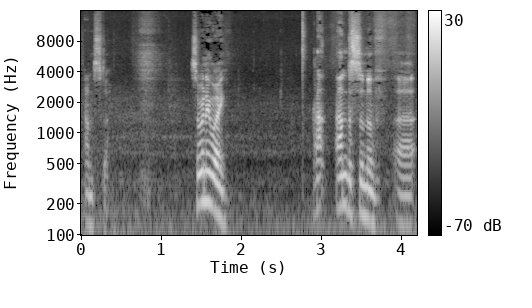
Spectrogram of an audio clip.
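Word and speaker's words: Anstruther: spell anderson of amster which is spelt and struver but i'm reliably informed it's pronounced amster so anyway anderson of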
